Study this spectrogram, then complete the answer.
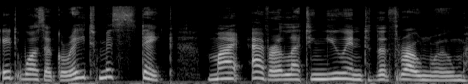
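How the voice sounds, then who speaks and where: This is a put-on character voice at a fairly slow pace. It sounds shaky. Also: woman. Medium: read story. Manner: meek, trembling.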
